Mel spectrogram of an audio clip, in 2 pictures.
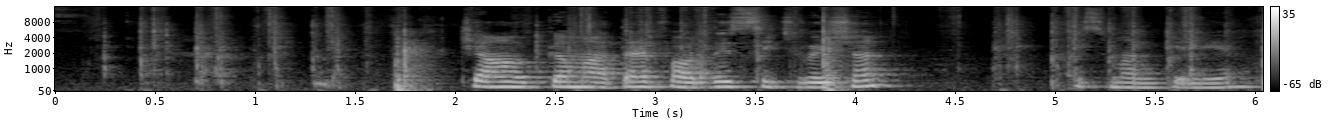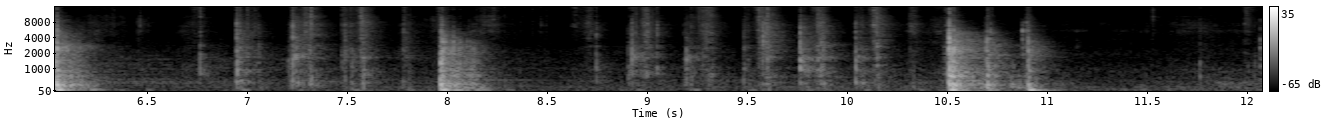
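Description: Cards riffle and slap as they are shuffled.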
